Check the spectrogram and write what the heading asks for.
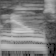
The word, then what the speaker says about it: Gnome: they just drew two gnomes for me yeah I know it's like so rude and they begin with a G what's that all about been robbed man why the silent G in Gnome why can't it just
